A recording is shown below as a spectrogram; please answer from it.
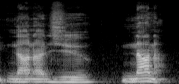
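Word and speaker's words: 七十七: Now, if you remember the rule of 70, it can't be shiju. It cannot be shiju. It has to be nanaju. So you could say nanaju shichi if you wanted to, but that's weird. This should be nanaju nana.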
